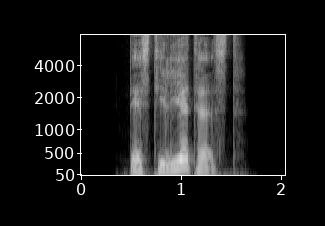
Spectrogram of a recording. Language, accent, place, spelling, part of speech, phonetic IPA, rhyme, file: German, Germany, Berlin, destilliertest, verb, [dɛstɪˈliːɐ̯təst], -iːɐ̯təst, De-destilliertest.ogg
- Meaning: inflection of destillieren: 1. second-person singular preterite 2. second-person singular subjunctive II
